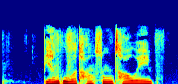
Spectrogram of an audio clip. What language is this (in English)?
Chinese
